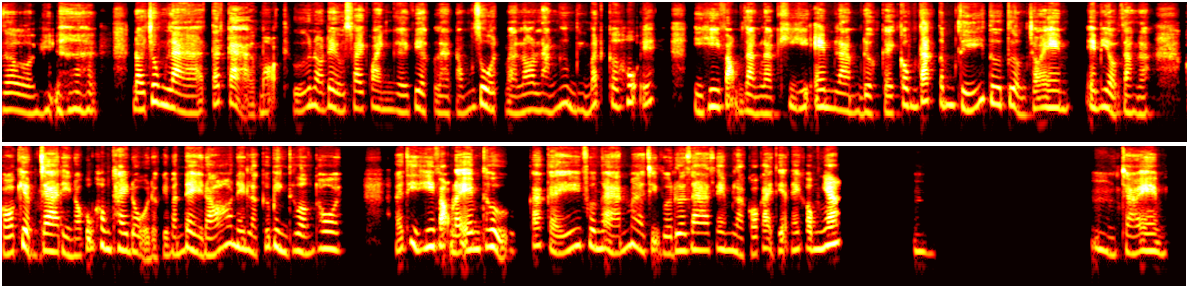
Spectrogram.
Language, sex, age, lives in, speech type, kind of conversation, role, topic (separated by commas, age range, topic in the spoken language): Vietnamese, female, 35-39, Vietnam, conversation, advice, advisor, Làm thế nào để bạn bỏ thói quen kiểm tra email liên tục khi đang làm việc?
